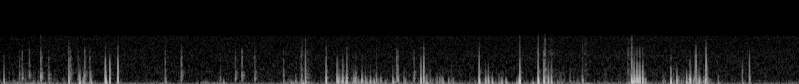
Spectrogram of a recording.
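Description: Irregular clicks, knocks and thumps close to the microphone, several a second in clusters, loudest about six and a half seconds in.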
